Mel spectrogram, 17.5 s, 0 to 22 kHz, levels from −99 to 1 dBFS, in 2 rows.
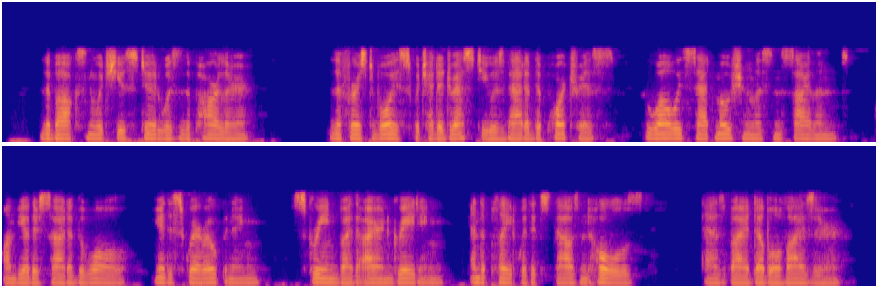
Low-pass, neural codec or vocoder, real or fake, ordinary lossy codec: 5.4 kHz; none; real; Opus, 16 kbps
